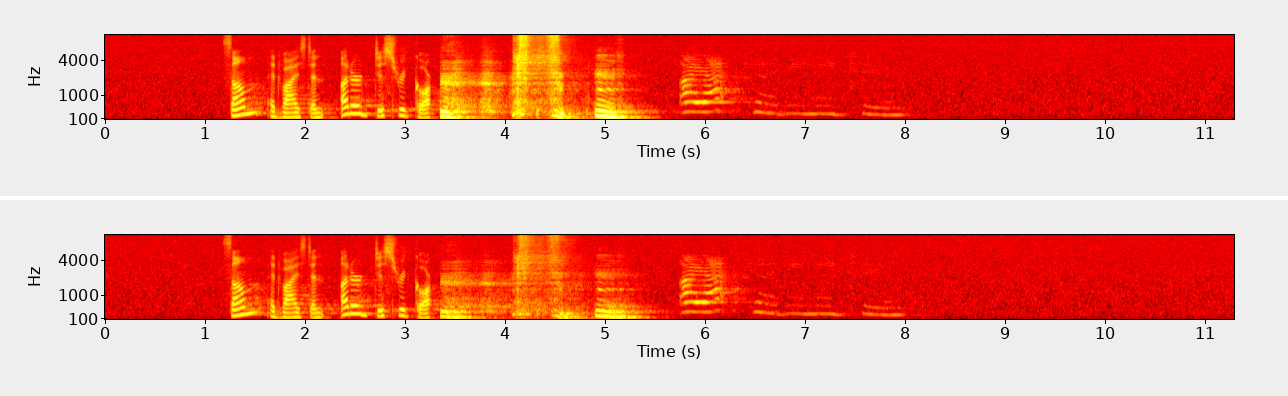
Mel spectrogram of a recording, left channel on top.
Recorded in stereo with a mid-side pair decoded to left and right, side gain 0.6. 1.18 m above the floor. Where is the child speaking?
Straight ahead, 2.5 m.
